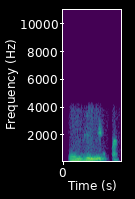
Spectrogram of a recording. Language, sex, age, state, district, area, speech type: Sindhi, male, 30-45, Gujarat, Kutch, urban, conversation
